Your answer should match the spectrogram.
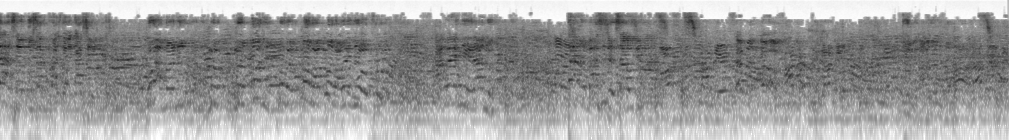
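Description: A man's voice through a stage microphone and PA, over dense crowd chatter.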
